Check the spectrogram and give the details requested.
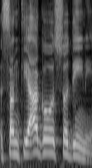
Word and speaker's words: Santiago Sodini: my second language being german so i would pronounce your name santiago sodini how close was that that's perfect yeah you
